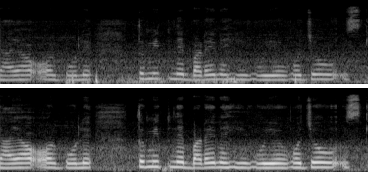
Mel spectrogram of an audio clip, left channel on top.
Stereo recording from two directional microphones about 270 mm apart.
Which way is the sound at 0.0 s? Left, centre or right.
Right.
